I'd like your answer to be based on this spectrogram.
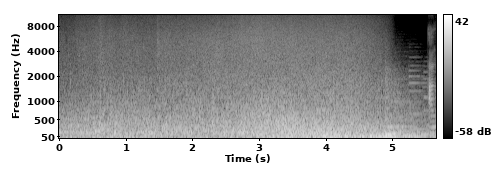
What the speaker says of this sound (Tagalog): Kung saan ang tunog ng dagat,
